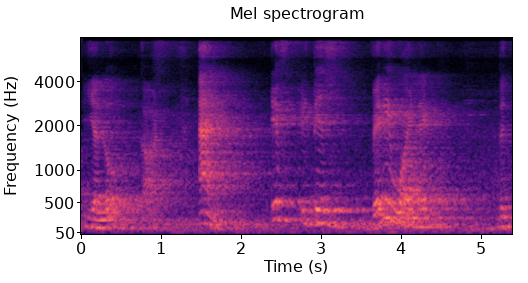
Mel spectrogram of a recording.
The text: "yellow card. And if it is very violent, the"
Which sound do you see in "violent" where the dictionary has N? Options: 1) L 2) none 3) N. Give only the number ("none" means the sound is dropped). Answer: 2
